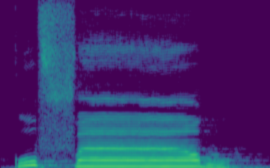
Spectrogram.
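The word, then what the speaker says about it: كفار: Kemudian ro-nya apabila berhenti disukunkan, dibacanya secara tafkhim, sebab ro yang disukunkan didahului baris fathah, maka bacanya tebal. Kuffar.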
